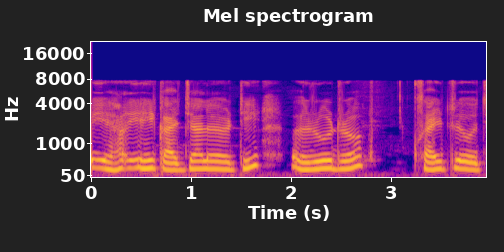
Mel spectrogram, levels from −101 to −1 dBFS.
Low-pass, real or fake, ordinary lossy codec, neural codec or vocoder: none; real; none; none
